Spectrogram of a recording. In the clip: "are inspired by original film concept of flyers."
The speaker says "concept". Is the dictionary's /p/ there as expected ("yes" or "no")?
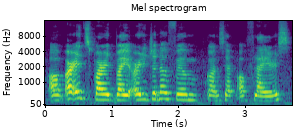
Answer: yes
